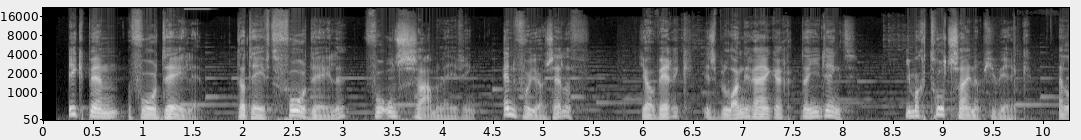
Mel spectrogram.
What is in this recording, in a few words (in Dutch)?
voiceover intro; Ministerie IenW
